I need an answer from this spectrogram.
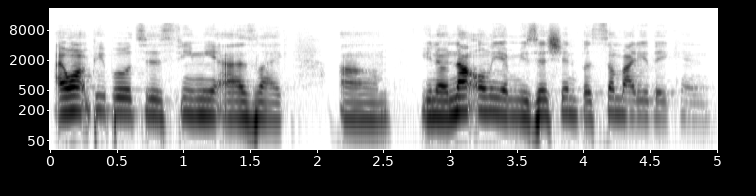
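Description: Speaking briskly in a low, steady-toned voice, a young woman singer originally from Ghana and raised in America takes interview questions in a relaxed way. Fillers such as "um" and "you know" come up often. She's in a teal-backdropped studio, handheld mic close to her mouth.

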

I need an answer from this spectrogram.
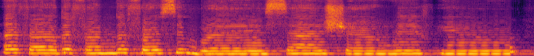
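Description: Woman singing through a morphing voice changer. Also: faint music behind. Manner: slow, even, flat singing. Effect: voice changer morphing and shifting the pitch of her singing. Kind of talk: singing along to music. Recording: echoey processed sound from afar.

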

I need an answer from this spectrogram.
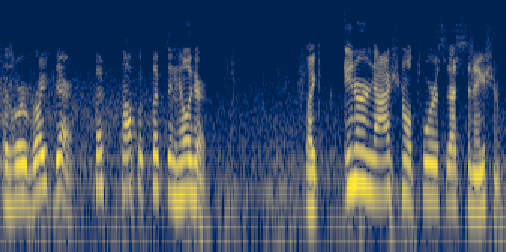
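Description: A man's voice: high voice, unhurried. A man reviewing pizza while chewing, speaking in short enthusiastic verdicts. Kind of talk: casual food review vlog. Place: outdoors by a busy street. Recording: outdoor traffic noise.

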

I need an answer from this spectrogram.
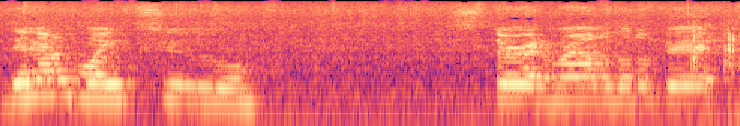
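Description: A woman's voice: mid-range voice, fairly even intonation, normal speed. Woman, 30s, casual home-cook narrator, conversational and unpolished; camera-mic in a reverberant kitchen with frying noise. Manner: chatty, loose, thinks aloud with fillers. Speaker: cooking vlogger. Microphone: camera on the counter. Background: food sizzling in a pan.

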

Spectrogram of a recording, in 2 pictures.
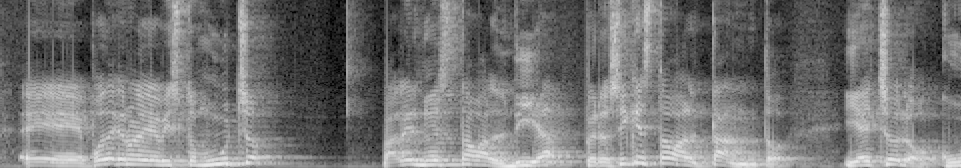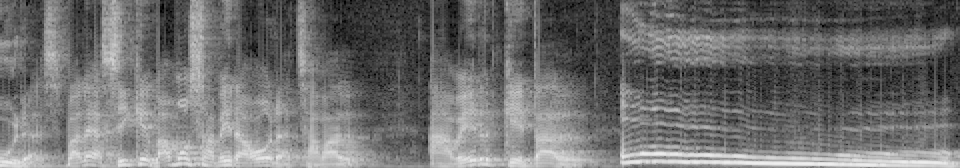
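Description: A streamer with a Spain Spanish accent reacts live and excitedly to a wrestling show, with animated pitch and loud exclamations. He exclaims and swears often and repeats words in bursts, all in an echoey, roomy space.

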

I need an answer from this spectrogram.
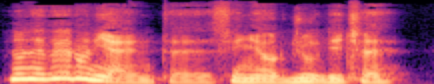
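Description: A man with a husky voice voicing Chiarcaro, a bitter middle-aged man branded a jinx, indignant and insistent in an audiobook reading. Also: medium pitch, big pitch swings, a little slow, full character voice.

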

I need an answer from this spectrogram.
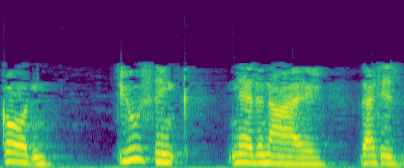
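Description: An actress in a 1930s radio drama plays a tormented middle-aged mother, speaking slowly in a lowish voice. Her delivery is anguished, tearful and theatrical, and the sound is tinny like an old radio broadcast.

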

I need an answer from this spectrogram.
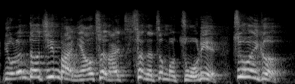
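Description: Woman, TV panel commentator, high voice, very animated, mocking. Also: fast. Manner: heated, mocking, rhetorical questions. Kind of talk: political talk show debate. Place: TV studio.

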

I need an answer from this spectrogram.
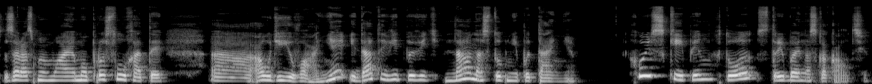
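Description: Hoarse woman teacher, video grammar lesson, slow careful reading of examples, middle pitch. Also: darkish tone. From Ukraine. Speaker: English teacher.

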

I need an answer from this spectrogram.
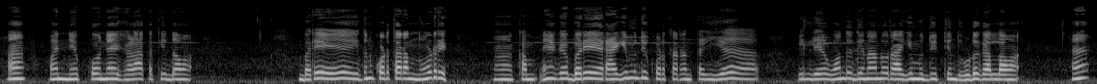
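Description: A woman's voice: fairly high pitch, dark tone, close to an everyday voice. Woman doing a nagging village mother. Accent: North Karnataka Kannada. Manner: scolding and nagging. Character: fussy, doting village mother, middle-aged woman. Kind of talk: cartoon voice acting.

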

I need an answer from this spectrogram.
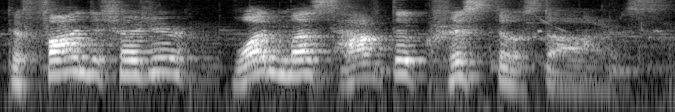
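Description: Excitable bookish old Goomba professor, male, fussy game character played by a man, roomy sound. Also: sits high, a little slow, voice pushed up, full character voice. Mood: lecturing.

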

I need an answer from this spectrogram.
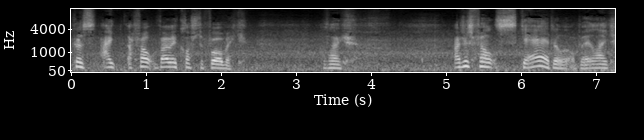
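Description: A man's voice: on the high side, slow, creaky, noisy background. A young man, vlogging as he walks along a street outdoors, rambling to a handheld camera. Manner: rambling, chatty, talks to the camera while walking. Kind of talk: casual walking vlog. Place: outdoors on a quiet street before dawn.

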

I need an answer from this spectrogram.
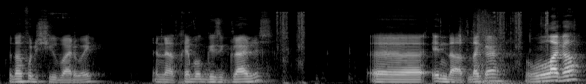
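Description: A young man commentating his own Fortnite match for his channel, excitable and swearing, with English slang mixed in. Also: mid-range voice, moderate pace. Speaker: gaming YouTuber.

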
